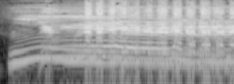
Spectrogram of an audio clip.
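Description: A chainsaw is fired up to cut up a body. Its tone climbs quickly, then settles into a loud, steady buzzing drone with a rough rasp for about two seconds.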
